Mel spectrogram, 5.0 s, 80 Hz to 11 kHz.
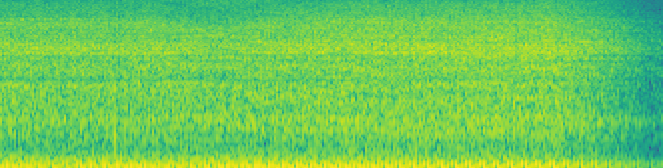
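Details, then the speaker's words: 2001 Cadillac DeVille first start after new starter, fuel injectors and intake gasket, primed by cycling the key: even starter cranking about three beats a second, then engine settles and note fades; healthy crank and start. "and new fuel injectors new intake gasket and a new starter so it's time to fire up"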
